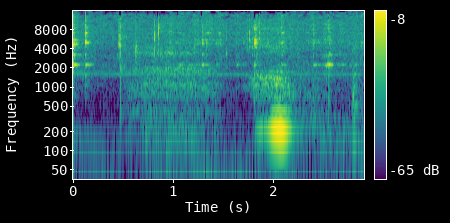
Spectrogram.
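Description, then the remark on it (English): A glass bottle holding a special ingredient clinks lightly against a new glass a few times, short bright taps, followed by a soft resonant ring and faint pouring-like rustle as a little is poured, with no talking. “I'm going to pour a little bit in a new glass.”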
